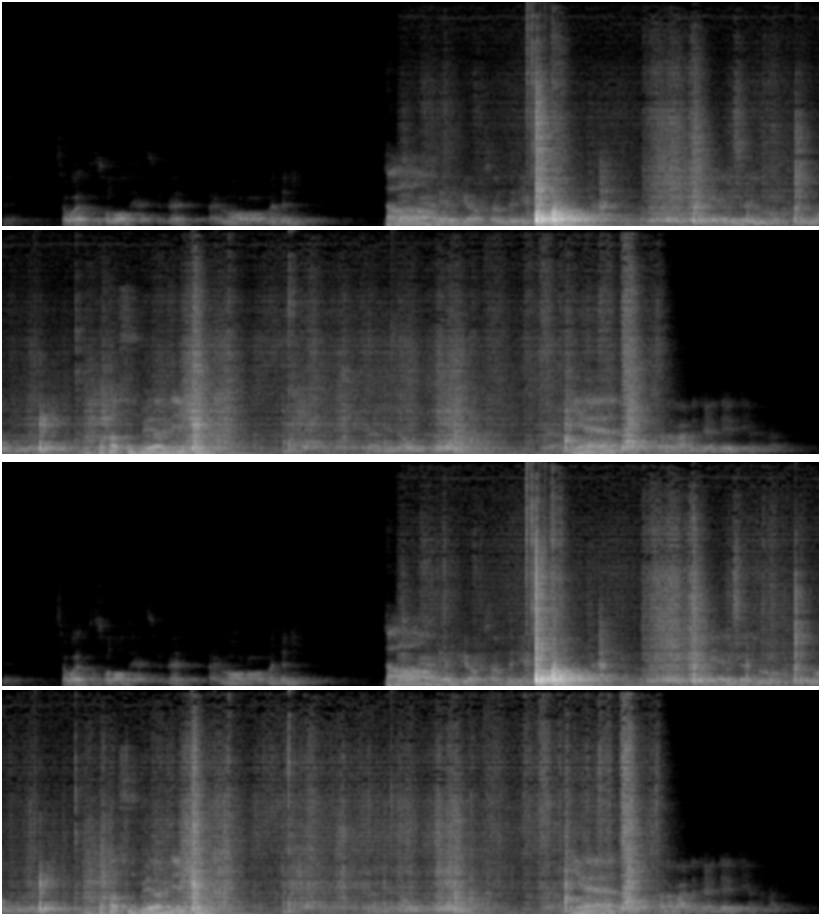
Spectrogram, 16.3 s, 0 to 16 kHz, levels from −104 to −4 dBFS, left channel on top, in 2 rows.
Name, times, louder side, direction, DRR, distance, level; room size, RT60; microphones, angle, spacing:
voice 1, 0.6-1.8 2.1-3.0 3.8-8.6 11.8-12.7 13.6-15.9, left 1 dB, 20° right, -2 dB, 1.7 m, -53 dB
voice 2, 3.8-4.4 9.0-10.3 13.8-14.4, equal, 5° right, -3 dB, 0.7 m, -44 dB
sound 1, 3.9-14.8, left 1 dB, 55° right, 2.4 m, -37 dB
9.6 x 4.3 x 4.2 m, 1.0 s
head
